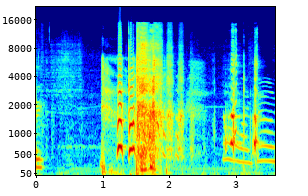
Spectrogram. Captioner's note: retarded chuckle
